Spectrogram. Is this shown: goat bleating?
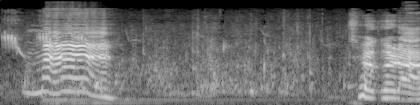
yes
